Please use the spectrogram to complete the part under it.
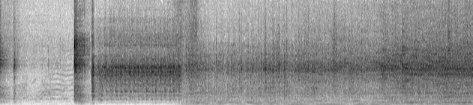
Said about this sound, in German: Ein Auto mit kaputten Auspuff. Davon fahren nicht viele durch die Gegend.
